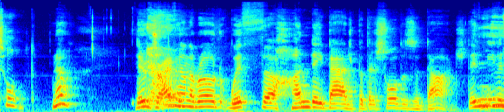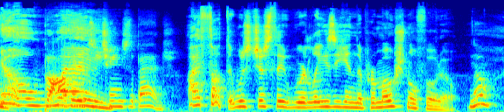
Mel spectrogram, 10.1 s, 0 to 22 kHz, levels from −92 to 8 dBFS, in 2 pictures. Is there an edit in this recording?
no; 0 cuts

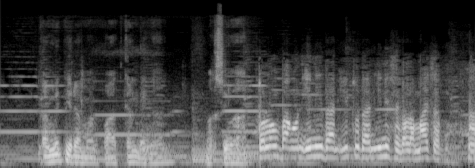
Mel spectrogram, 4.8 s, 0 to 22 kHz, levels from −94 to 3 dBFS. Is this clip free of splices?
no; 1 cut; at 2.5 s

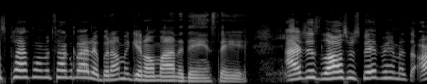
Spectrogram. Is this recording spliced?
no; 0 cuts

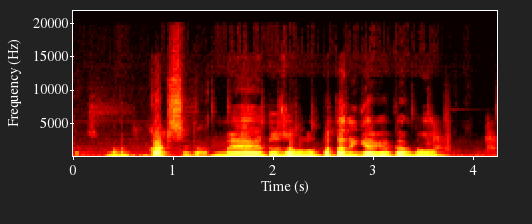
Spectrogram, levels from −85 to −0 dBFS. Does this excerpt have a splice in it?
yes; 1 cut; at 1.3 s

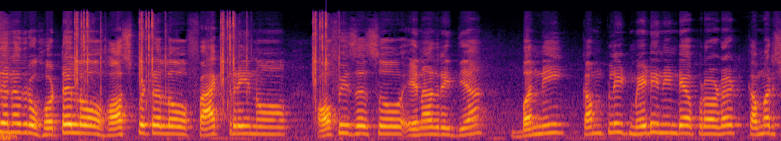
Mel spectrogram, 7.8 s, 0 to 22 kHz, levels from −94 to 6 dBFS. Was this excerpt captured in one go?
yes; 0 cuts

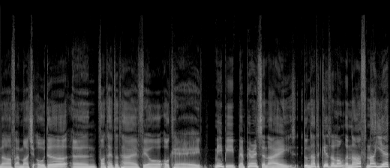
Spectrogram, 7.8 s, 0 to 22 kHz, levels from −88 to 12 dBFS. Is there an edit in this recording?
no; 0 cuts

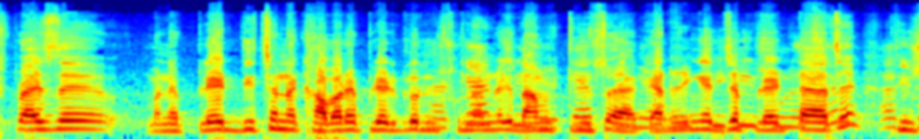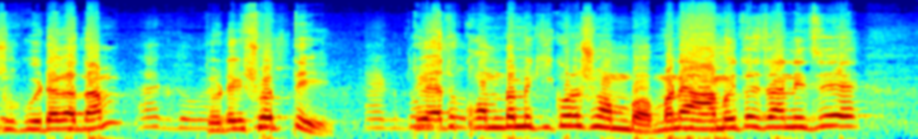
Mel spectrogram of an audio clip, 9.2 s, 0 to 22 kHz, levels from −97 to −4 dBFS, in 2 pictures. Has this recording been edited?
no; 0 cuts

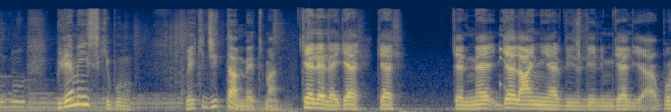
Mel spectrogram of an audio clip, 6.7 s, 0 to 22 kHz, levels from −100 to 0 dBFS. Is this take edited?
yes; 1 cut; at 2.9 s

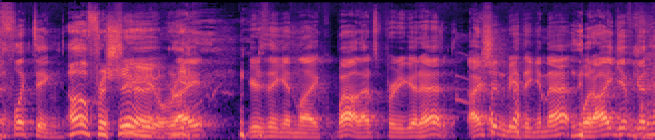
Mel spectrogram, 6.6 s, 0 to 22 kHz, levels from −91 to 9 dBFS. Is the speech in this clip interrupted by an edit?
yes; 2 cuts; at 4.5 s, 5.7 s

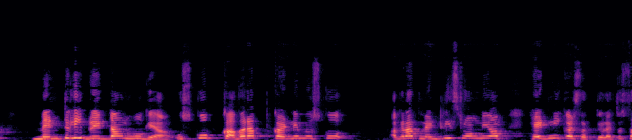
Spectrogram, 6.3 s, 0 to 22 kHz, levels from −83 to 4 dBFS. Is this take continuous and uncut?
yes; 0 cuts

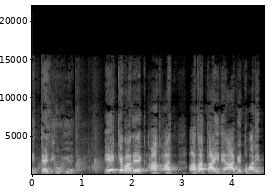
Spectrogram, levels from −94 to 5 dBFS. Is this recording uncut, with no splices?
yes; 0 cuts

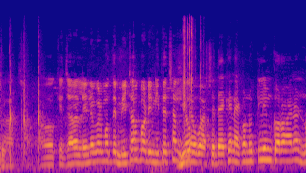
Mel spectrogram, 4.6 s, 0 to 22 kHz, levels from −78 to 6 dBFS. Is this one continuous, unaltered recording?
no; 1 cut; at 2.8 s

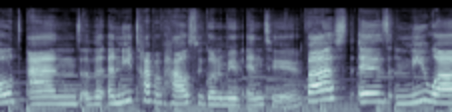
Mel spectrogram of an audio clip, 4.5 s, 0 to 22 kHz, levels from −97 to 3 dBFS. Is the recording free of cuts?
yes; 0 cuts

